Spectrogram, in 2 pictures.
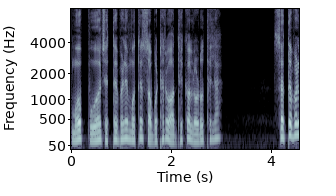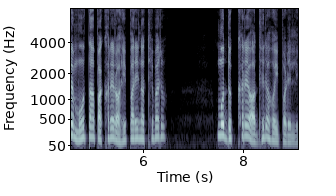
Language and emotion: Odia, sad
